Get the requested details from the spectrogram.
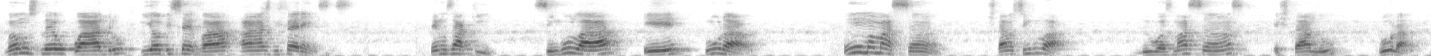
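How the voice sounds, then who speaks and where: A man with a Sergipe Brazilian accent teaching a recorded remote lesson, explaining step by step and often checking in with a quick question. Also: high voice, darkish tone.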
